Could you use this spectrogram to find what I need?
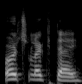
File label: "oichlekki", Archi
